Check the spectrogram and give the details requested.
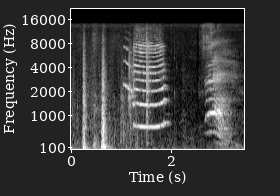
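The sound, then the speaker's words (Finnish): The door of a yellow village hall in Mankila swings open with a drawn-out, high squeaky creak lasting about a second, after a couple of soft knocks; a brief child's voice follows. “Keltaisen kylätalon ovi on auki.”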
